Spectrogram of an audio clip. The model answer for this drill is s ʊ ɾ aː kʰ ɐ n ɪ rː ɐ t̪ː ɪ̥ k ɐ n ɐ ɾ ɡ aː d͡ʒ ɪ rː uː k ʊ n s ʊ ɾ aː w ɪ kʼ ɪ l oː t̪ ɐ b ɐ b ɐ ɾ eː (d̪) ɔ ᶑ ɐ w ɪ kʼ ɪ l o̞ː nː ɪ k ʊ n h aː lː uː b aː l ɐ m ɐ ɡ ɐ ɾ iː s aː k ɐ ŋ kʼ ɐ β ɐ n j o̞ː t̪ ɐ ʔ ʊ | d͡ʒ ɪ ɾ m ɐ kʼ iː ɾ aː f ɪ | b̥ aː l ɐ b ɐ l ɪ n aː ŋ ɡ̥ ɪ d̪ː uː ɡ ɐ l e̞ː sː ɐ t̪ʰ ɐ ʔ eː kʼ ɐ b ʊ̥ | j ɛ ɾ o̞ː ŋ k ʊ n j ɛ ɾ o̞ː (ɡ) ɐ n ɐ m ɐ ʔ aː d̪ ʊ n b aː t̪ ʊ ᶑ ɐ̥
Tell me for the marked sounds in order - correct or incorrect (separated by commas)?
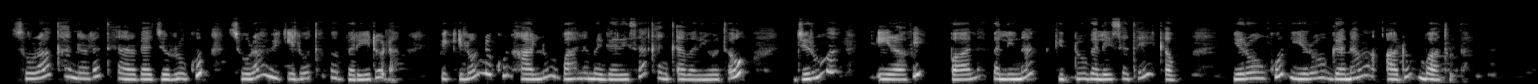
correct, correct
